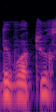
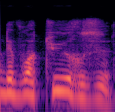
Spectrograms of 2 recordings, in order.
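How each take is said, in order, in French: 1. Le S final de voitures est muet. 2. Le S final de voitures se prononce. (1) "c'est un S muet" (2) "on dit pas des voitures"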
